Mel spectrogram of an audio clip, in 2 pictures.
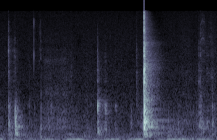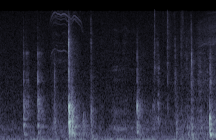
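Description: Plastic tabs of a tumble dryer's control panel clicking and snapping as a flat-headed screwdriver pushes them down and the panel works loose, a string of about six sharp clicks and knocks, the loudest about two seconds in.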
